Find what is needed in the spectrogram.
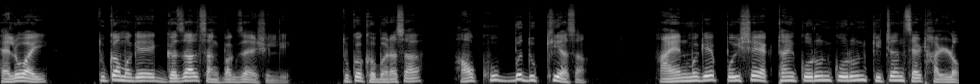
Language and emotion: Goan Konkani, neutral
